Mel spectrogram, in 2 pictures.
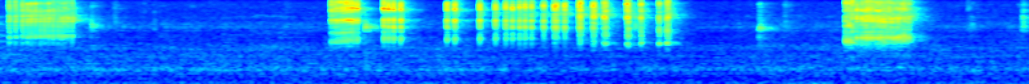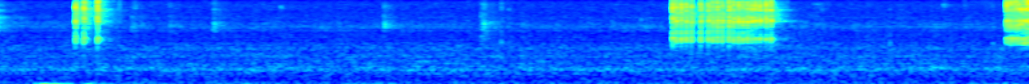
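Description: Ratcheting clicks from the unidirectional bezel of an Invicta Darth Vader watch being turned, coming in several short close bursts with pauses between them.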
